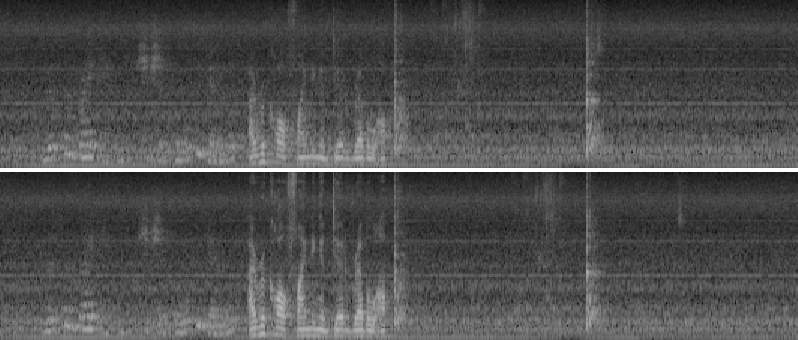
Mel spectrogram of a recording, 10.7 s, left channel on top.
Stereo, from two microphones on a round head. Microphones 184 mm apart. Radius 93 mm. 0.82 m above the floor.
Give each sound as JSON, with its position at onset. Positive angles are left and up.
{"t": 0.6, "sound": "a woman speaking", "side_deg": 50, "distance_m": 8.5}
{"t": 3.3, "sound": "a man speaking", "side_deg": -45, "distance_m": 0.6}
{"t": 5.2, "sound": "chopping", "side_deg": 5, "distance_m": 9.5}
